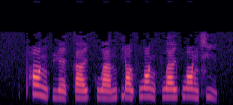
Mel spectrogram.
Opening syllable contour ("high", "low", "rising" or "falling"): falling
